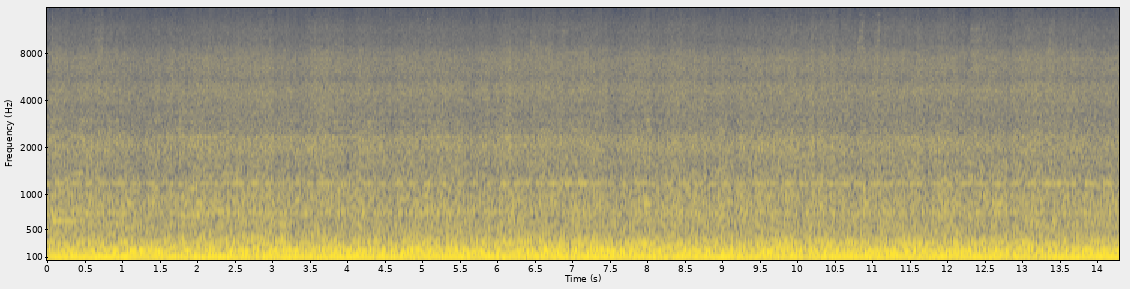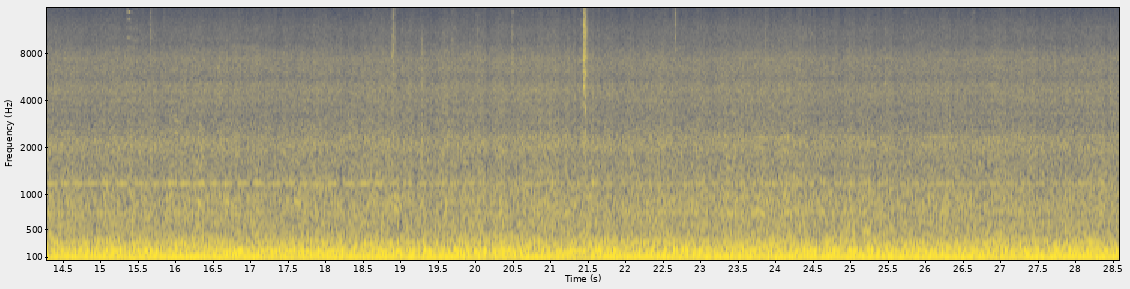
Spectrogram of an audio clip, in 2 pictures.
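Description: Steady cabin drone of a Boeing 777-300ER taxiing at low speed with its GE90-115B engines at idle: a low hum with a faint steady whine above it.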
